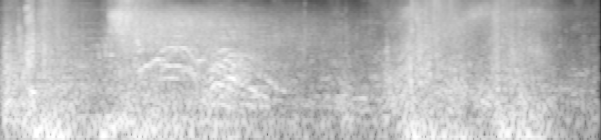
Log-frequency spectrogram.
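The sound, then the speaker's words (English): Fireworks boom in loud, rumbling bursts, one at the start and another near the end. Between them come wavering, whistle-like tones over a constant roar. “But of course it ends with such high drama and fireworks and...”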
